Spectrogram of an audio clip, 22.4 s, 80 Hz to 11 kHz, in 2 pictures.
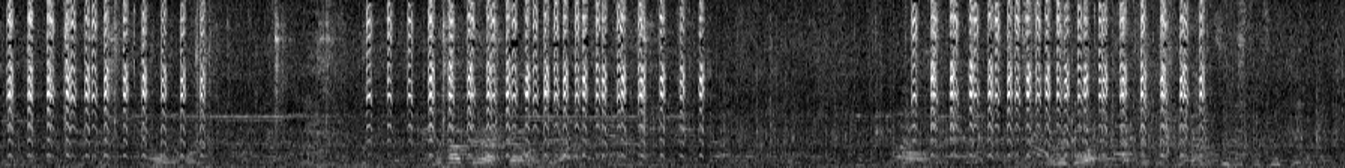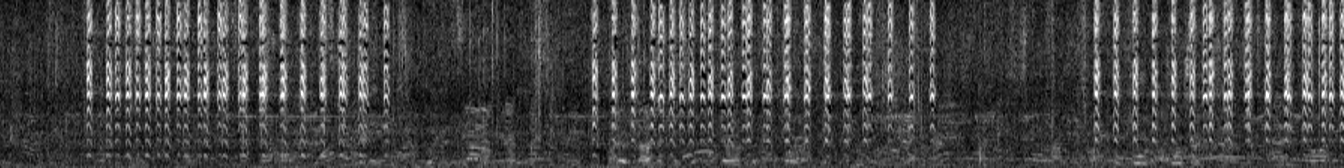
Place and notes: Zakopane, Krupówki, Pieski Szczekające/Barking Puppy Toys
Zakopane, Poland, 20 July 2011, ~14:00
